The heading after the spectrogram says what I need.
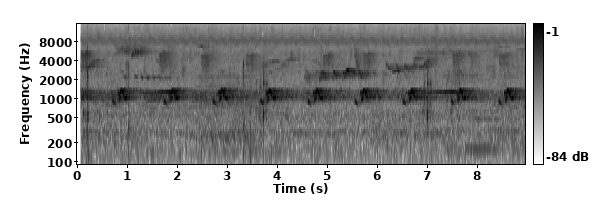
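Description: Grey peacock-pheasant giving a mid-pitched, slightly harsh note repeated about once a second, with thin higher chirps from other birds behind.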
